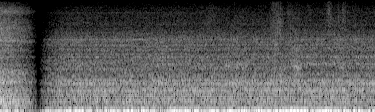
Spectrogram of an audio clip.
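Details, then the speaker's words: Diesel heater in a fire truck camper, winter use, with a separate air inlet and an isolator switch, running flat out from cold: even, steady rushing roar with no knocks or squeals. This is as loud as it gets; it quietens once the cabin warms. "it's running flat out now this is as loud as it gets"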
